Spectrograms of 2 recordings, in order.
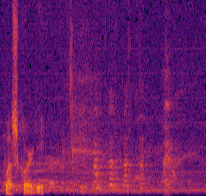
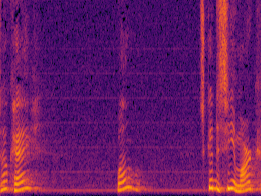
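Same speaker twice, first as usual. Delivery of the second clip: breezy, much higher goodbye to a friend; cheery farewell; 11 semitones higher than usual. Retold or imitated. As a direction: wave someone off warmly in passing. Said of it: "He goes".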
